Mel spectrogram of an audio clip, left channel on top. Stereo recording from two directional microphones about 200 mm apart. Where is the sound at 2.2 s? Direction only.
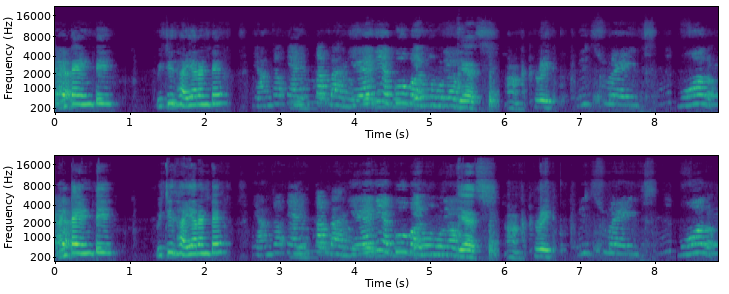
Centre (ahead or behind).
